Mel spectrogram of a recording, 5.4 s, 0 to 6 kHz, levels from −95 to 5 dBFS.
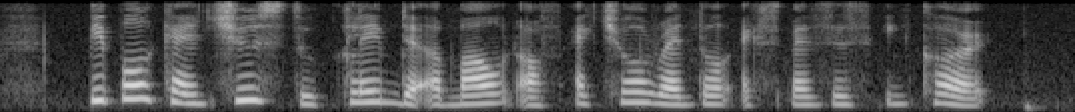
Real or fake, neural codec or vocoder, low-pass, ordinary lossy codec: real; none; 5.4 kHz; none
